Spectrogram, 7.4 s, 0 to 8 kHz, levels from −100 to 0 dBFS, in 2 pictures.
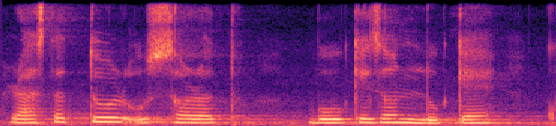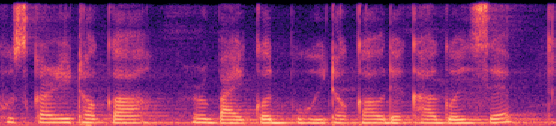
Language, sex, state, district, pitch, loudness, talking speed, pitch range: Assamese, female, Assam, Kamrup Metropolitan, 225 Hz, -14 LUFS, 95 wpm, 215-235 Hz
